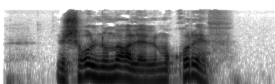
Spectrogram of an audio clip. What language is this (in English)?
Kabyle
